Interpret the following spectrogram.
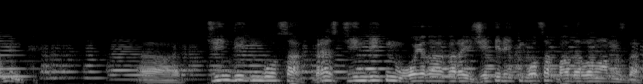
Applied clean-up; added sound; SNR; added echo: none; Brass instrument; 7 dB; reverberation time 0.1 s.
